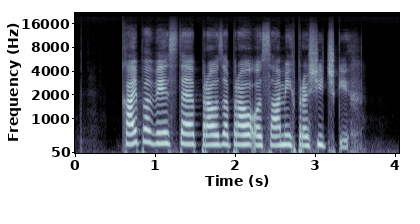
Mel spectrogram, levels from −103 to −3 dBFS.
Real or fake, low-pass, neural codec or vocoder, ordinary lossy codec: fake; 19.8 kHz; autoencoder, 48 kHz, 128 numbers a frame, DAC-VAE, trained on Japanese speech; none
